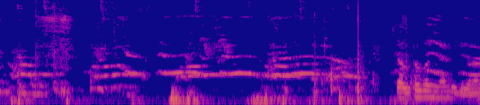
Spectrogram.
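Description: Indistinct high-pitched voices talking, with a couple of sharp clicks in the later part.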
